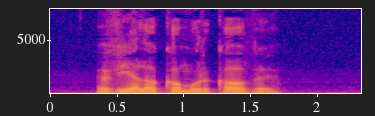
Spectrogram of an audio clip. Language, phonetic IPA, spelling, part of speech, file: Polish, [ˌvʲjɛlɔkɔ̃murˈkɔvɨ], wielokomórkowy, adjective, Pl-wielokomórkowy.ogg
